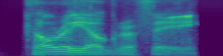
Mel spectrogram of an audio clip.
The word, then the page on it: choreography: British English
